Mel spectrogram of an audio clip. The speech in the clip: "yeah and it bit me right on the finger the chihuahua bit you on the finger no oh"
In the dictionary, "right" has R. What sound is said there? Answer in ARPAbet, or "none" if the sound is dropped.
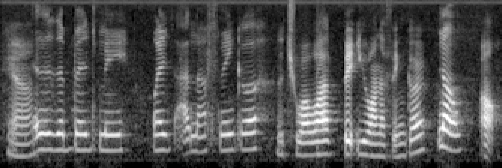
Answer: W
